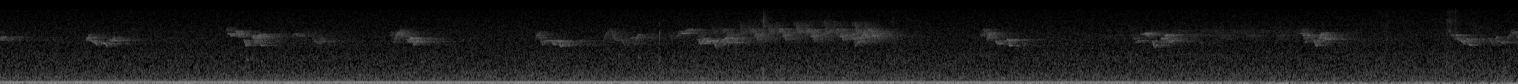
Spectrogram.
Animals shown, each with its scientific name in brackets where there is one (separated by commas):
Red-eyed Vireo (Vireo olivaceus), Ovenbird (Seiurus aurocapilla)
